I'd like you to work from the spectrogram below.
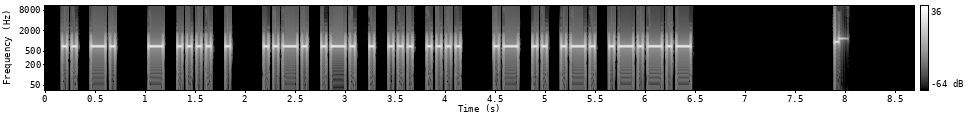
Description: Morse code, heard as a keyed tone, about 25 wpm, 700 Hz. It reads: IN THE FRESH AIR.
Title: Sentences from Top 1200 Words 25wpm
